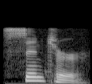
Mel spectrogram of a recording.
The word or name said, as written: sinter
